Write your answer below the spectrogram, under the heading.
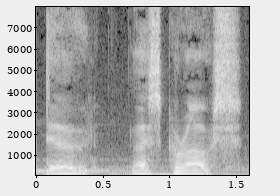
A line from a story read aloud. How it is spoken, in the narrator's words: Carter chuckled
